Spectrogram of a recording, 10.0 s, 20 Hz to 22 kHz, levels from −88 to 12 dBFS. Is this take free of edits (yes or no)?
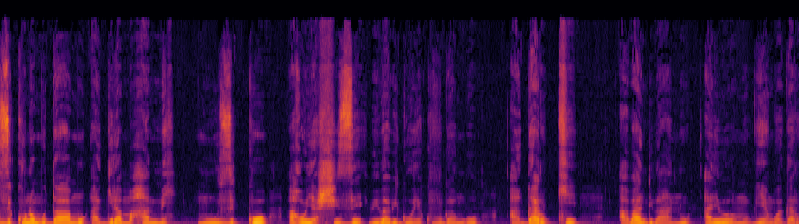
yes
